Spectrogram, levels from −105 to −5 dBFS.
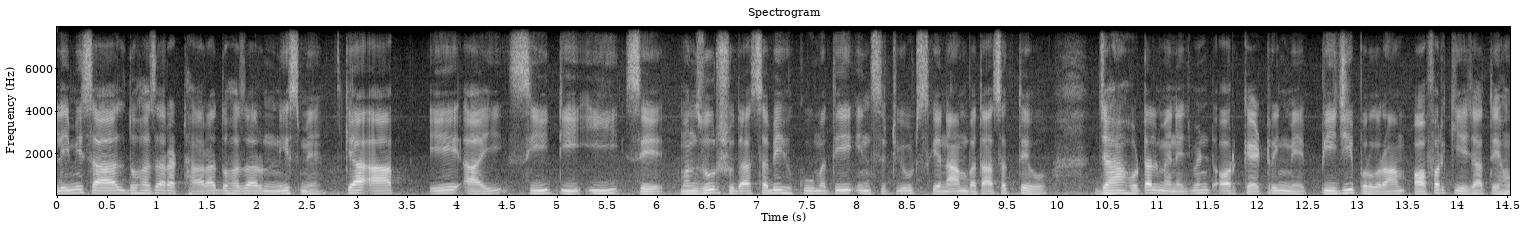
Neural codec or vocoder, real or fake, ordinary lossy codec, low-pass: none; real; none; none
